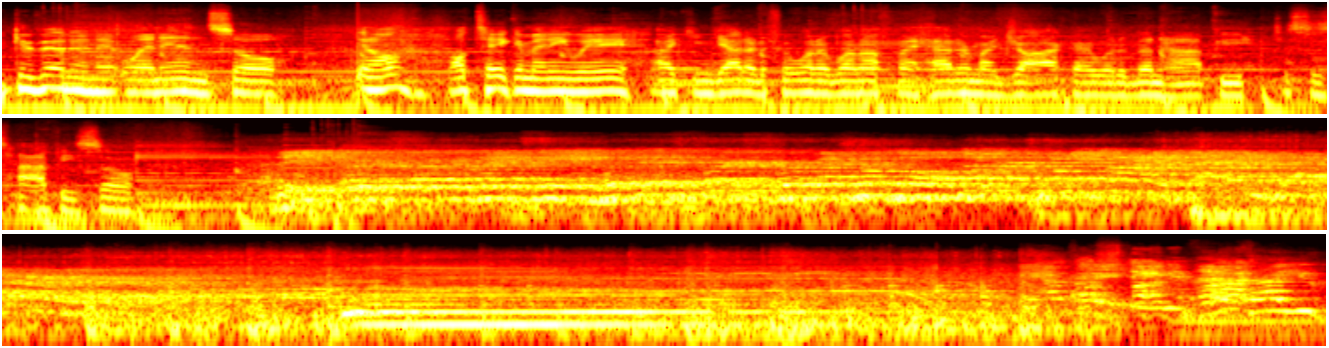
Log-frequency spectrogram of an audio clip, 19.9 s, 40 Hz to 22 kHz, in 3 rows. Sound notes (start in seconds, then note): 12.9 crowd cheering; 14.8 horn blowing; 18.1 upbeat music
